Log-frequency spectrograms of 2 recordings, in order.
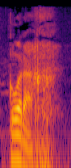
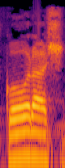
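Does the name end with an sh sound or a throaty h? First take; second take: throaty h; sh sound. First: The name ends with a throaty h sound. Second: The name ends with an sh sound. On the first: The speaker calls it right. "Al final como J española" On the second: The speaker calls it wrong. "No es Korash ni nada de eso"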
